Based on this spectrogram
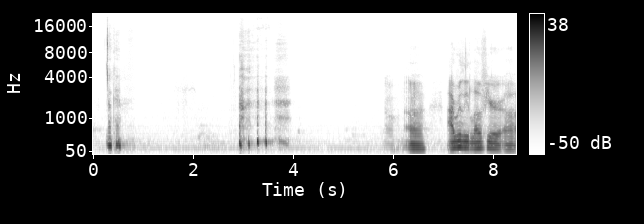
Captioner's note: chuckling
